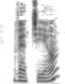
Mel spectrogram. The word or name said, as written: vingt et un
